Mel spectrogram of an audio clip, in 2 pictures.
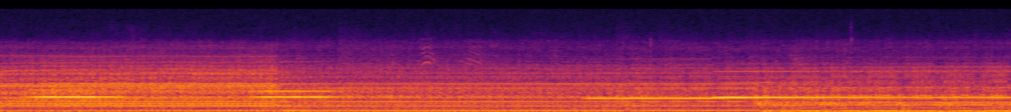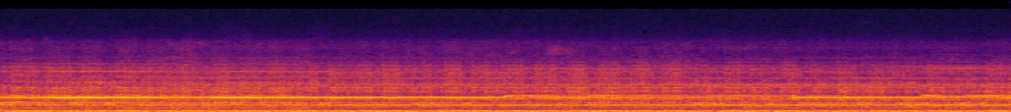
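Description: An electric guitar plays long, held notes.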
